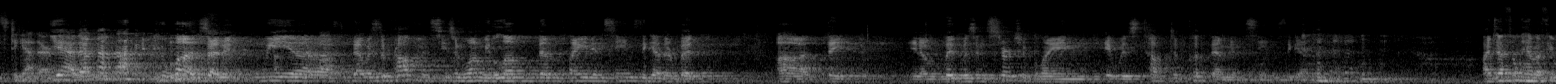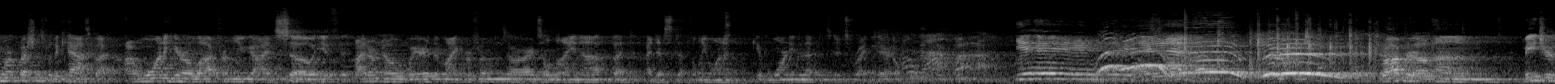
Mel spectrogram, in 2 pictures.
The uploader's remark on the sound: IZombie SDCC panel 2015. Take fan questions from their panel at SDCC 2015!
